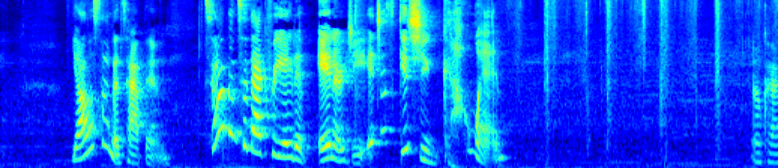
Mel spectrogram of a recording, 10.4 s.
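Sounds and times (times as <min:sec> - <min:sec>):
speech: 0:00.9 - 0:06.8, 0:10.0 - 0:10.3
playing cards being shuffled and pulled from the deck: 0:06.8 - 0:10.3.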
